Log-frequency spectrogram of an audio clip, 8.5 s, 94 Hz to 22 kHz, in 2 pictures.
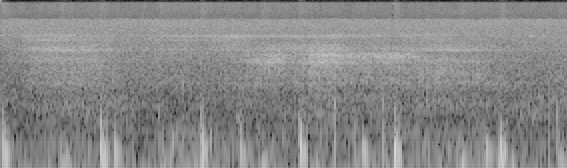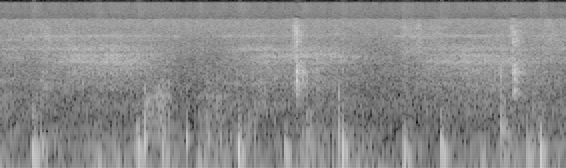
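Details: Mother's heartbeat recorded by phone microphone on her stomach during a heartbeat check comparing both hearts: soft, steady low thumps at about 80 a minute, with faint gurgling and a low background hum.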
